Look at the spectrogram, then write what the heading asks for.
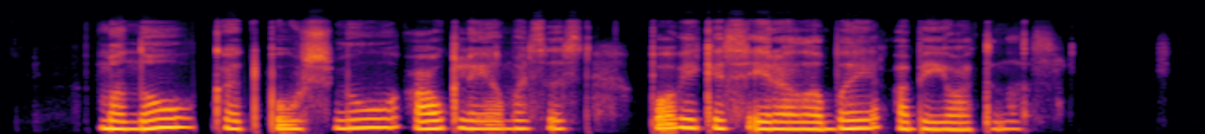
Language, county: Lithuanian, Kaunas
